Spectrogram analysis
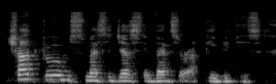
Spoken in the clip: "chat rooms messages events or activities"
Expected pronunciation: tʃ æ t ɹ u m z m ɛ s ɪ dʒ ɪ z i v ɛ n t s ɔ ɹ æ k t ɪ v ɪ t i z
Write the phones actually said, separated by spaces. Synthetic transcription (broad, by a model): tʃ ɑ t ɹ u m s m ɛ s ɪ dʒ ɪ s i v ɛ n t s ɔ ɹ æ k t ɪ v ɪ t i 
